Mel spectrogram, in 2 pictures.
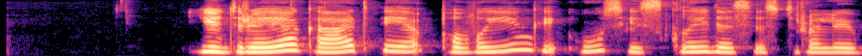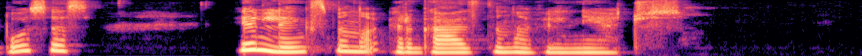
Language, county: Lithuanian, Kaunas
